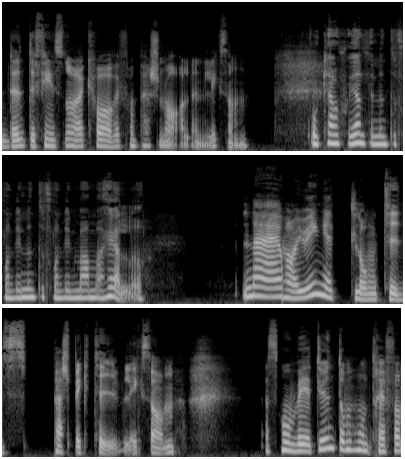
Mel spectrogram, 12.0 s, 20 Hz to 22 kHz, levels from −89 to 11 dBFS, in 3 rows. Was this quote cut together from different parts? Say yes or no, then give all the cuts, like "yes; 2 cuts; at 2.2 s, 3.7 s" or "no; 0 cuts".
yes; 3 cuts; at 4.2 s, 6.8 s, 10.8 s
